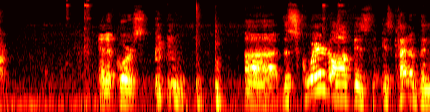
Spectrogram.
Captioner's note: clears throat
